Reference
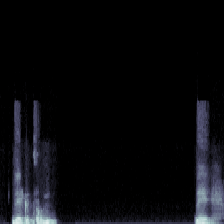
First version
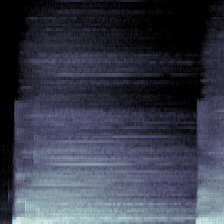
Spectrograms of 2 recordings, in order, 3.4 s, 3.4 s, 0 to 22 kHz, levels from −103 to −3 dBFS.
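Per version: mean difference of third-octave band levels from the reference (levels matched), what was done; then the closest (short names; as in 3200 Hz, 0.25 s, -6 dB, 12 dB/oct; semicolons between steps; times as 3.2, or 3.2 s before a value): 10.5 dB: bell 1600 Hz +12 dB 1 oct; on a send: flutter echo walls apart 6.7 m, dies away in 0.61 s; on the sum: shimmer reverb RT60 2.5 s, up +7 st, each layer -2 dB, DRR 2 dB; gain -2 dB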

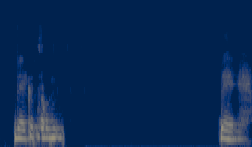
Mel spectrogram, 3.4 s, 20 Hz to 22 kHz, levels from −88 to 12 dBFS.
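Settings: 2.5 dB: compressor 10:1, threshold -24 dBFS, peak gain reduction 13 dB; thin delay 0.186 s, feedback 79%, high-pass 4000 Hz, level -18 dB; Doppler distortion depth 0.11 ms; gain -7.5 dB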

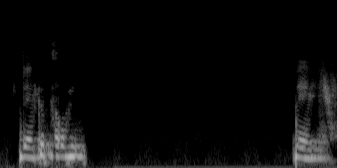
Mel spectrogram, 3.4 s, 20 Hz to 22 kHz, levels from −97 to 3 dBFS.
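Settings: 4.0 dB: LPF 3700 Hz 12 dB/oct; compressor 16:1, threshold -28 dBFS, peak gain reduction 17 dB; phaser stages 4, 2.9 Hz, lowest notch 260–2500 Hz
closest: second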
